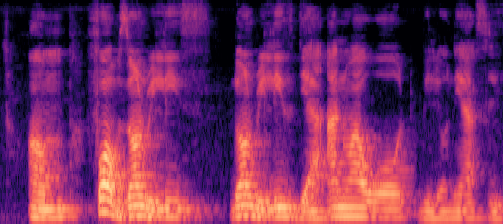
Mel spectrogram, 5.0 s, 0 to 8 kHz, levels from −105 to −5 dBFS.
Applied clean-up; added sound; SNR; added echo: none; none; none; none.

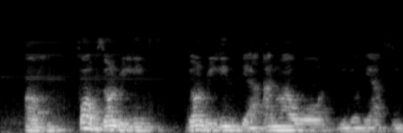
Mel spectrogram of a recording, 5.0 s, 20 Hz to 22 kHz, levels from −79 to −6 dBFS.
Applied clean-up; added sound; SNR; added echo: neural separator model SepFormer DNS4.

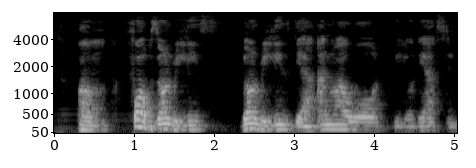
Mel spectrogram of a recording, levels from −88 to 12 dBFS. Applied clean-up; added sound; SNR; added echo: neural mask model DeepFilterNet 3.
